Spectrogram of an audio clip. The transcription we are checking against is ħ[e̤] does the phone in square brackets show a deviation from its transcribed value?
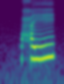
yes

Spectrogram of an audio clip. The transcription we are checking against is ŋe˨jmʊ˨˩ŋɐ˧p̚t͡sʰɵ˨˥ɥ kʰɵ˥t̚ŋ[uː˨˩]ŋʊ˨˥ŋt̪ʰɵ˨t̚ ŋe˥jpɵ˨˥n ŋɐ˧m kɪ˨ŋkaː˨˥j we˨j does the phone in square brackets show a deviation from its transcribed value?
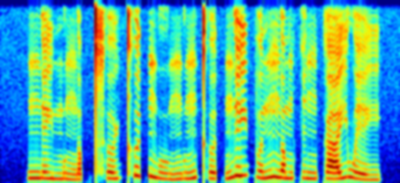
no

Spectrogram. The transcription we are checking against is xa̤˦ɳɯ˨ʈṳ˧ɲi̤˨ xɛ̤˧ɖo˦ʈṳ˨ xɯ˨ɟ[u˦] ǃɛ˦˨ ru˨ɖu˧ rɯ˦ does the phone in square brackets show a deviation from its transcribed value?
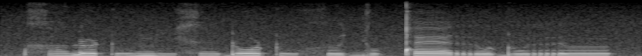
yes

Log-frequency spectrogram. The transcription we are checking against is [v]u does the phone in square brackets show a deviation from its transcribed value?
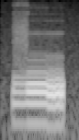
no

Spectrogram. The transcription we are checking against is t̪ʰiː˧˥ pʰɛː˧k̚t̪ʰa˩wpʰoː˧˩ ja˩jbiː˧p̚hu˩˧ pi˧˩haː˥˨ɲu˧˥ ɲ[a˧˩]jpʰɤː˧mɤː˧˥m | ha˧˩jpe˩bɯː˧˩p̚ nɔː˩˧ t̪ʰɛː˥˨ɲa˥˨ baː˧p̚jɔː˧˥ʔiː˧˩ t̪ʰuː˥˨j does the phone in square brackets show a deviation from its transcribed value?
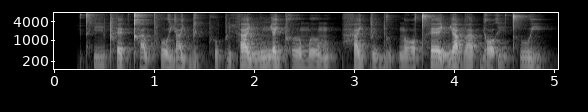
yes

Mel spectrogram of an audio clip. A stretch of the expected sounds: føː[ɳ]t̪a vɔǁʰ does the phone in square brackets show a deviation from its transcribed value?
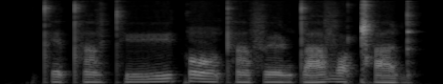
no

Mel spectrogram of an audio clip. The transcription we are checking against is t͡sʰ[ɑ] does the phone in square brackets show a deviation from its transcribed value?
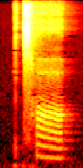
no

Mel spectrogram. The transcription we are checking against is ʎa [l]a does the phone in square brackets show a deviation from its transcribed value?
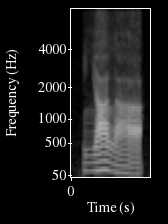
no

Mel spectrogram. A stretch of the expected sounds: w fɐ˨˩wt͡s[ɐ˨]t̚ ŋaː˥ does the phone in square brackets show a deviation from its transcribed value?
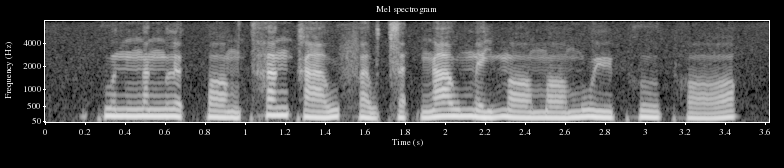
no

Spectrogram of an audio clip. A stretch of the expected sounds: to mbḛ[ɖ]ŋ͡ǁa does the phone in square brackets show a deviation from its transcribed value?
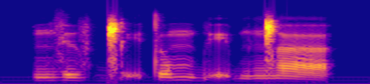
yes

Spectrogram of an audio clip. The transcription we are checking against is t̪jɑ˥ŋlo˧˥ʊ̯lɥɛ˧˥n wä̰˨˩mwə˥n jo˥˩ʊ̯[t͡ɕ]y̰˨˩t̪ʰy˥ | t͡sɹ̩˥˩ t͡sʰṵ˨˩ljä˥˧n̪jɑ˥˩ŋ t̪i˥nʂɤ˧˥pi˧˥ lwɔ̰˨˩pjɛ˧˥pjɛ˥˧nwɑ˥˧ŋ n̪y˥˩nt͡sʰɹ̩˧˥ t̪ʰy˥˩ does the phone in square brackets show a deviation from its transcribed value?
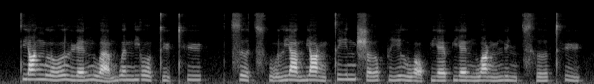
yes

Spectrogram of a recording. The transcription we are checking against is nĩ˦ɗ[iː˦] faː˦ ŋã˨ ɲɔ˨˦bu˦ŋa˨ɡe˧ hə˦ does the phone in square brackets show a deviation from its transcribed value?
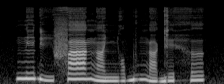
yes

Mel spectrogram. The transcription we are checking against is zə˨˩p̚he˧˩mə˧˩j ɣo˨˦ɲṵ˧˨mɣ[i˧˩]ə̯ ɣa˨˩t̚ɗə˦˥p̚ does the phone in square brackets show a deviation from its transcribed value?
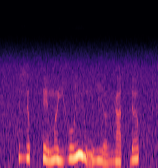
no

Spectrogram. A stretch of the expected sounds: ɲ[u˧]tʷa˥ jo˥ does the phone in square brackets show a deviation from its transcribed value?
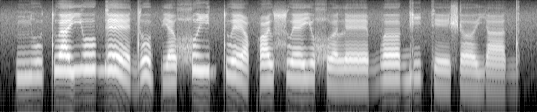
no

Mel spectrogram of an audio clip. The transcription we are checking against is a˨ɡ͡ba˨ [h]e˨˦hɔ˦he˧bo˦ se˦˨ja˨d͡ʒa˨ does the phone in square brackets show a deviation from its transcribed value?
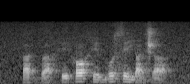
no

